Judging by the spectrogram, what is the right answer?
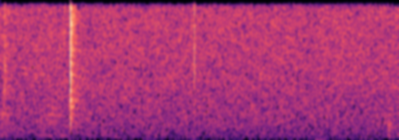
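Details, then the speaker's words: Hand-wound mains transformer after soaking every gap with epoxy and solvent and letting it dry: near silence, hum gone, only faint room ticks. "ну вот ребята смотрим я залил пролил его высох видите иск ведут он больше не шумит"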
